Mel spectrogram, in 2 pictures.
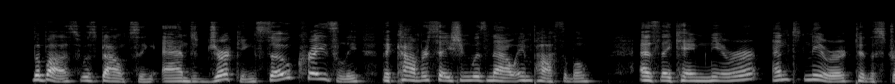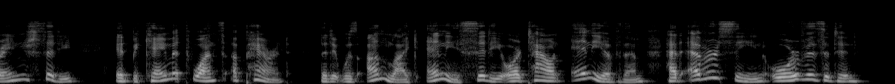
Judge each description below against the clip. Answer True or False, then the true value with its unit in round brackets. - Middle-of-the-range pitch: True (170 Hz)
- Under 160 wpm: True (145 wpm)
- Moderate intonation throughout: False (6.3 semitones)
